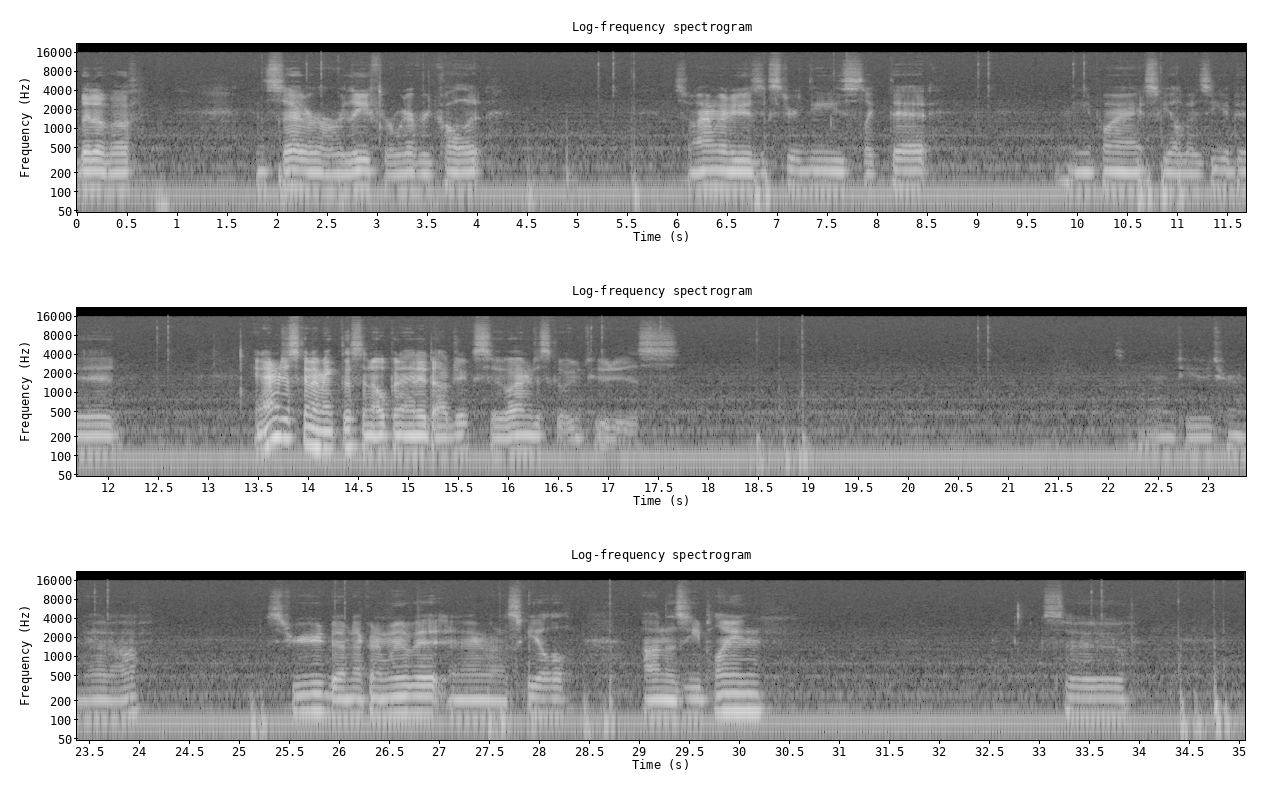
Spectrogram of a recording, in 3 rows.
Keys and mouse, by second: 2.3 click, 3.0 middle click, 5.2 click, 6.8 e, 9.1 click, 10.6 s, 13.0 click, 16.8 click, 18.8 shift+s, 23.6 click, 25.1 e, 27.5 s, 34.4 w.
